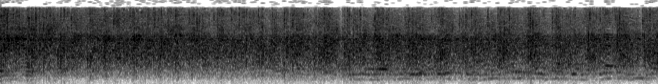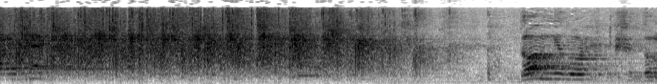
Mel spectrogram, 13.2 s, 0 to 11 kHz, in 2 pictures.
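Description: Sustained, loud audience applause at a 1990 humor festival in Romania, dense clapping filling the hall for about ten seconds before thinning out, with a voice starting to speak near the end.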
